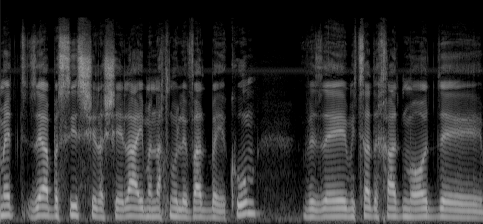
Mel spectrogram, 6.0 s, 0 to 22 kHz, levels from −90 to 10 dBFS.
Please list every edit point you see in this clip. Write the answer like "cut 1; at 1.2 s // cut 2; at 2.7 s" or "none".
none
